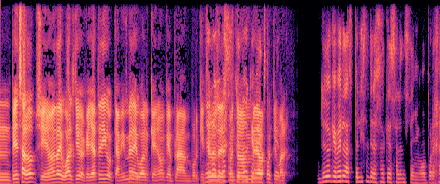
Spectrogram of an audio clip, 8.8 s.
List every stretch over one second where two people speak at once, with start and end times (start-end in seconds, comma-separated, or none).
4.0-5.6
